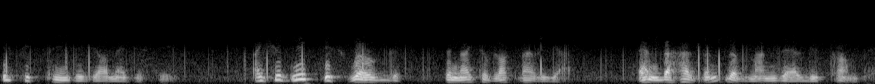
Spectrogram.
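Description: An actor playing a scheming, deferential French duke in a 1950s radio serial, speaking in a courtly, persuasive way. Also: male voice, sits low, sing-song. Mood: coolly scheming. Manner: courtly, deliberate, persuasive, with calculated hesitations. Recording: scratchy, tinny 1950 radio serial recording.

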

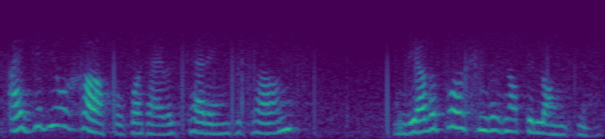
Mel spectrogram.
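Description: A woman's voice: a little high, animated, fast talker, close to an everyday voice. An actress playing a spirited young noblewoman with earnest, refined, theatrical delivery in a 1950 radio serial. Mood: polite, pleading. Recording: tinny old 1950 radio recording, hiss.

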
